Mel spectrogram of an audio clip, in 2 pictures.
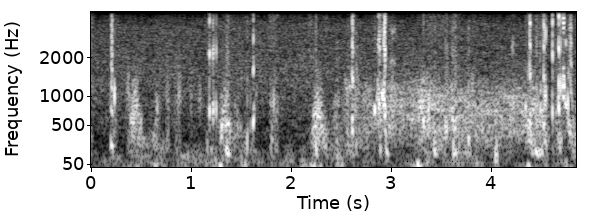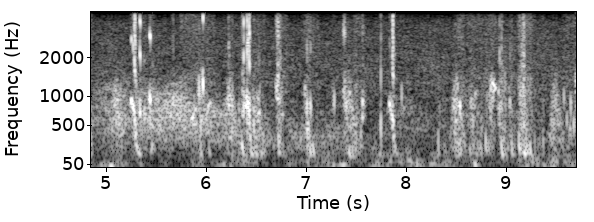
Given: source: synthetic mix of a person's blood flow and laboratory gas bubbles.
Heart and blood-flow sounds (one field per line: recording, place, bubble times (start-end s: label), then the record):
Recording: Doppler ultrasound of blood flow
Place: subclavian vein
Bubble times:
0.00-0.04 s: bubbles
0.17-0.27 s: bubbles
1.13-1.67 s: bubbles
1.77-1.88 s: bubbles
2.17-2.50 s: bubbles
2.53-3.08 s: bubbles
3.29-3.85 s: bubbles
4.20-4.25 s: bubbles
4.31-4.89 s: bubbles
5.21-5.50 s: bubbles
5.64-5.70 s: bubbles
5.73-6.09 s: bubbles
6.22-6.62 s: bubbles
6.68-6.82 s: bubbles
6.96-7.12 s: bubbles
7.25-7.32 s: bubbles
7.36-7.63 s: bubbles
7.73-8.00 s: bubbles
8.30-9.40 s: bubbles
9.57-9.71 s: bubbles
From the record:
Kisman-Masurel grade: 343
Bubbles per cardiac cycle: rolling drumbeat, 9 or more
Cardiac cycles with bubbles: 100%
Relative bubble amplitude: loud (0.450 to 0.775)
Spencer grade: 3 (all of the cardiac periods contain showers or single bubble signals, but not dominating or overriding the cardiac motion signals)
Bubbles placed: anywhere in the cardiac cycle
